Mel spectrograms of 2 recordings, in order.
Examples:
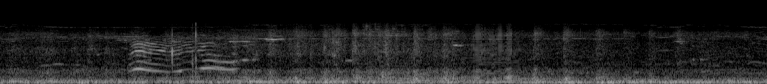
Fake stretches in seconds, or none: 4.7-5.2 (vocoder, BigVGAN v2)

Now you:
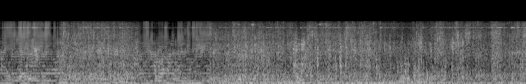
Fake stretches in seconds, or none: 0.0-0.6 (vocoder, BigVGAN v2); 1.4-2.1

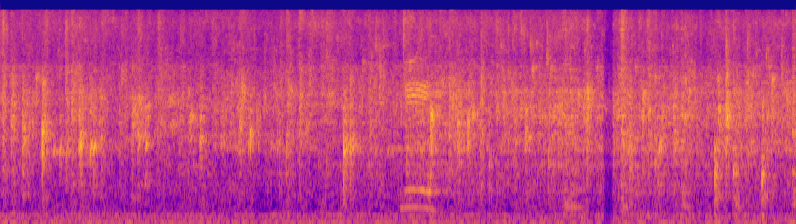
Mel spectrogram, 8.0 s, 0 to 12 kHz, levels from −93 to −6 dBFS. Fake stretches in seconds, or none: 0.0-3.3 (vocoder, BigVGAN v2); 4.7-5.6; 6.2-8.0

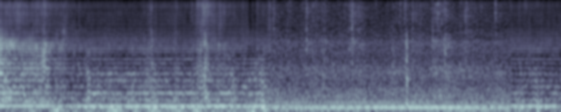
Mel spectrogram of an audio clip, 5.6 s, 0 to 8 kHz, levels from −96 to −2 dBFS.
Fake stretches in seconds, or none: 0.0-2.7 (vocoder, BigVGAN v2); 5.1-5.6

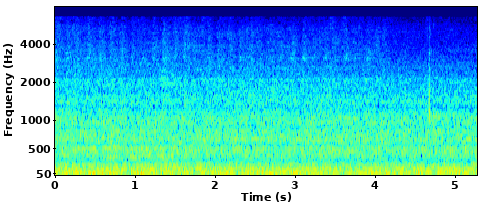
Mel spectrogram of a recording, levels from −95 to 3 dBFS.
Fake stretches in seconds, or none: 0.0-1.8 (vocoder, BigVGAN v2); 4.6-5.3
